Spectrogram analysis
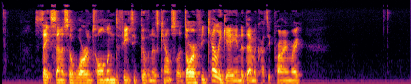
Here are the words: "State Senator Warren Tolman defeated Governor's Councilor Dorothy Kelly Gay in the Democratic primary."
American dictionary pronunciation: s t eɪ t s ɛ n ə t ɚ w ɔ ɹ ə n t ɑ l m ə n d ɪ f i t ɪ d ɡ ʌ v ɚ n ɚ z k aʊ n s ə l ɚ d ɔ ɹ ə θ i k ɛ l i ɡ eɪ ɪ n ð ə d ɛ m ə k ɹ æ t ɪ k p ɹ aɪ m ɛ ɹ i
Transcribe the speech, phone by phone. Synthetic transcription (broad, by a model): s t eɪ t s ɛ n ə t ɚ w ɔ ɹ ə n t ɑ l m ə n d ɪ f i t ɪ d ɡ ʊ v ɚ n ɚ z k aʊ n s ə l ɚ d ɔ ɹ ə f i k ɛ l i ɡ eɪ ɪ n ð ə d ɛ m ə k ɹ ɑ t ɪ k p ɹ aɪ m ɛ ɹ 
